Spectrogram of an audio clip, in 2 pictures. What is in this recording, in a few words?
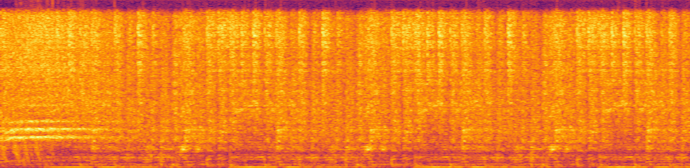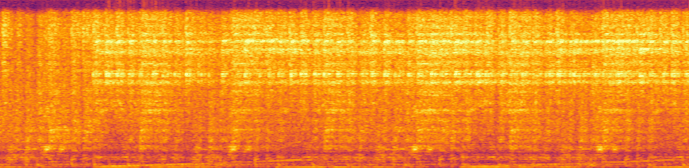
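background music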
